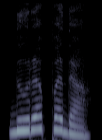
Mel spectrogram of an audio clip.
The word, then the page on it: ದುರಪದ: durapada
